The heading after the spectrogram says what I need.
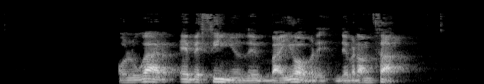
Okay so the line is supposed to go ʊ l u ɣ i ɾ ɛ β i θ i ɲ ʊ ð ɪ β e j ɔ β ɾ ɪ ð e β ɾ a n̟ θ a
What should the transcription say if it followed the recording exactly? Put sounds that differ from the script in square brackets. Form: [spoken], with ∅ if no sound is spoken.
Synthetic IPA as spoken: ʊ l u ɣ [a] ɾ ɛ β [e] θ i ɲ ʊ ð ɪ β [a] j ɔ β ɾ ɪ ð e β ɾ a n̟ θ a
